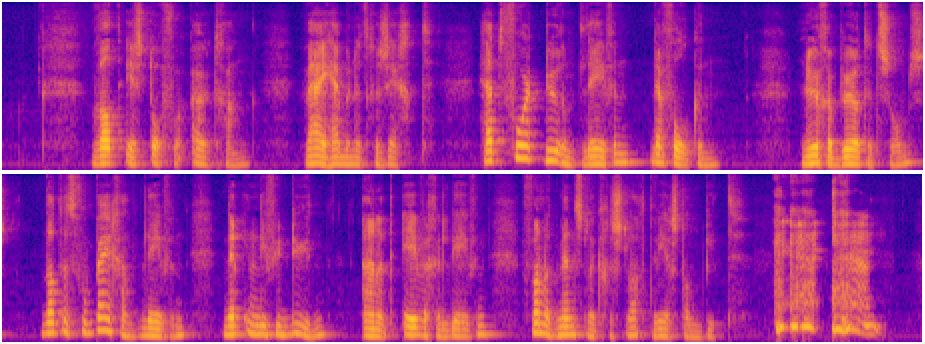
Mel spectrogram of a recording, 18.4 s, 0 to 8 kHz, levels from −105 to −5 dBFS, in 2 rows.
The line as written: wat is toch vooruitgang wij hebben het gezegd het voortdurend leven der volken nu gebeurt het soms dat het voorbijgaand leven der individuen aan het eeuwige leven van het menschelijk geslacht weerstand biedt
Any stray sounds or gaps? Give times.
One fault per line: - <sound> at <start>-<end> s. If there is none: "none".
- throat clearing at 16.9-18.1 s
